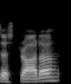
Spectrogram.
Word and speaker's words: Estrada: So my name is pronounced Estrada, as in Prada with the T and without the money.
